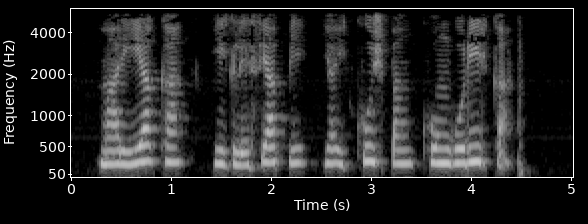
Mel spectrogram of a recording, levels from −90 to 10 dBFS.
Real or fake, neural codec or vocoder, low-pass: real; none; 5.4 kHz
